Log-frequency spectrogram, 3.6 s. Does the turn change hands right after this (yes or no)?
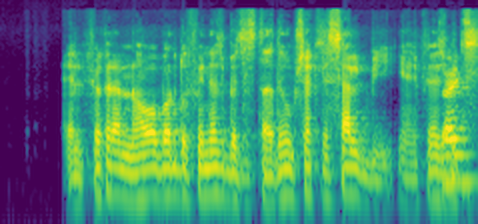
no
